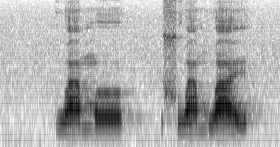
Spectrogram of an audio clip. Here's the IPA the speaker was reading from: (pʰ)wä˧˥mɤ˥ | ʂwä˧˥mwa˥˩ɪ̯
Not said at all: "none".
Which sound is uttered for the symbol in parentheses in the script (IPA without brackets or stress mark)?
p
